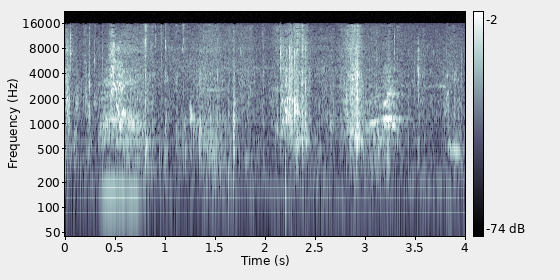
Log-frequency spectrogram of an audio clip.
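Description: Brown bear cub eating a piece of food off concrete: short bursts of crunching, chewing and snuffling, about three of them.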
